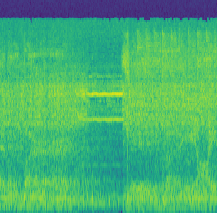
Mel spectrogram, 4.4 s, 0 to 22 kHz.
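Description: Black/death metal from a 1994 cassette demo: dense, distorted full-band playing. About halfway through it briefly thins out, leaving a couple of high steady tones, before the full band comes back in.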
